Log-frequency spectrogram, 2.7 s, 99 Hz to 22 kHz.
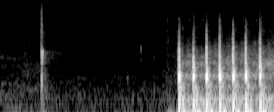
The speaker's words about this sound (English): Verse 13, when he knocked at the door of the gate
